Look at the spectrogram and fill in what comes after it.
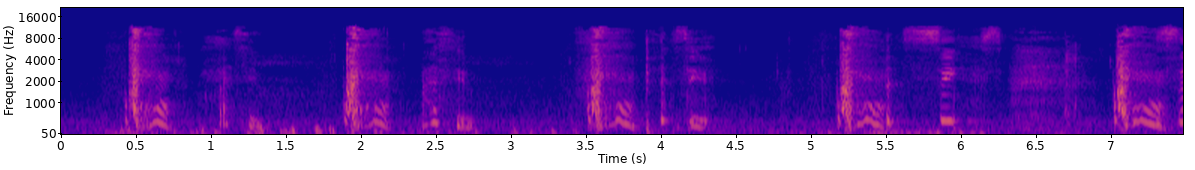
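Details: Baby boy, said not to be allergic to the dog, has a sneezing fit: a quick run of about five sharp, breathy sneezes with soft sounds between, laughter after.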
